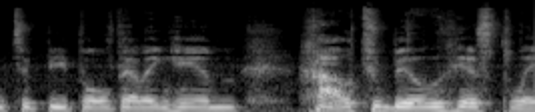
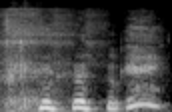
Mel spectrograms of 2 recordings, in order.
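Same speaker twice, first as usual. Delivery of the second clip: laugh; 10 semitones higher than usual. Real, not acted. Laughing at unfinished story.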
